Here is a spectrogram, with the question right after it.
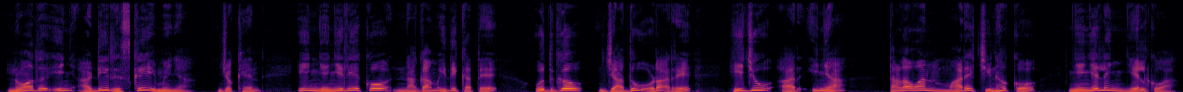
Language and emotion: Santali, happy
